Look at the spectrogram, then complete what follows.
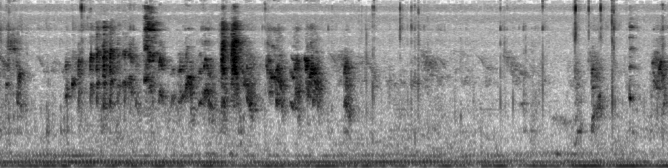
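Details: Pet lovebirds at feeding time give a dense run of shrill, scratchy chirps and squawks, several overlapping, over a steady low hum.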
